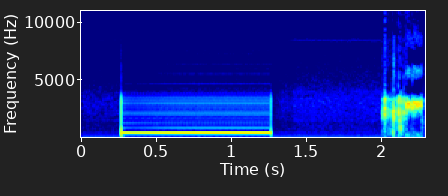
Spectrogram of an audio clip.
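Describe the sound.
A steady telephone tone of about one second sounds while a prank call to a speech therapist is placed. A short silence follows, then a brief burst of sound at the end.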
